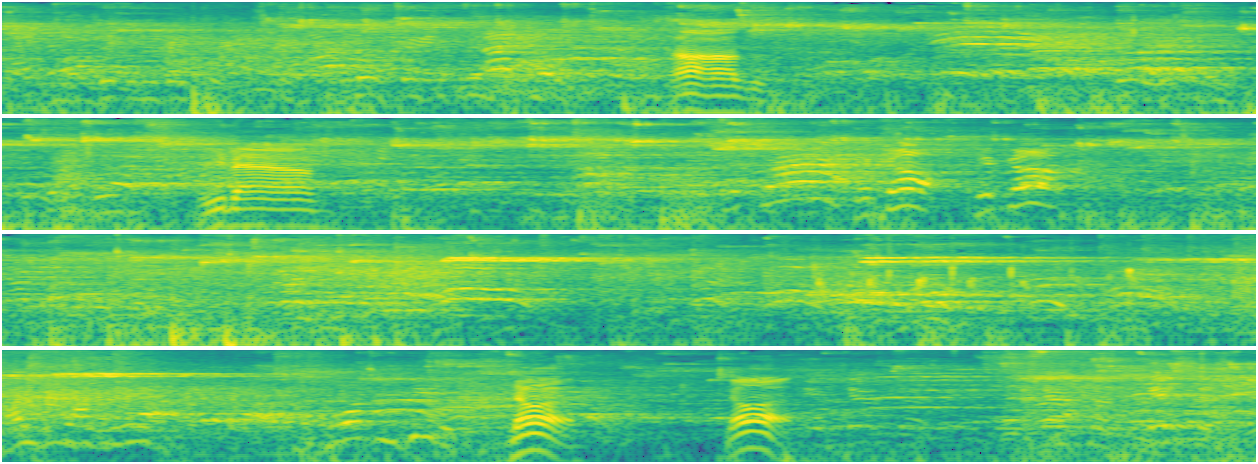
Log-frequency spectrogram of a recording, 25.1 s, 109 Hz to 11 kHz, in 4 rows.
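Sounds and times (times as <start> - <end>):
sneaker squeaks: 0.0 - 15.9, 16.8 - 25.0
people shouting in a gym: 0.0 - 25.0.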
